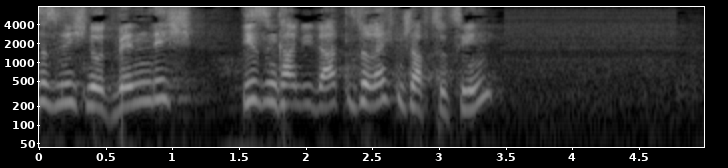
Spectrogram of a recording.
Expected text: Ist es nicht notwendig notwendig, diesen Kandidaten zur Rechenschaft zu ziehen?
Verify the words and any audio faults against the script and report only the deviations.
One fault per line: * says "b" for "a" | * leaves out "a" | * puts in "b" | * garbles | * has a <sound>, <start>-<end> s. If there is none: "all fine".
* leaves out "notwendig"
